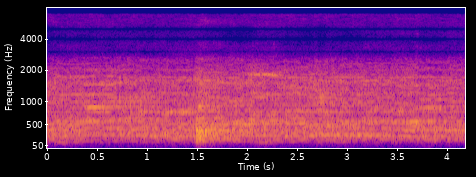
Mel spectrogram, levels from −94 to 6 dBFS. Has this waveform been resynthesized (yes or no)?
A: yes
